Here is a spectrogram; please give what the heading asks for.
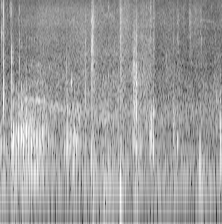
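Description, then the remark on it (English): A pet raccoon purring softly while held over the microphone, a low fluttering rumble broken by occasional sharp clicks and snuffles, with no voices present. “That was a trash panda purring.”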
